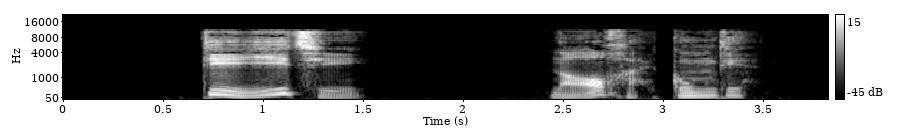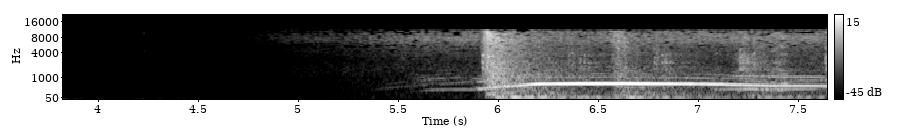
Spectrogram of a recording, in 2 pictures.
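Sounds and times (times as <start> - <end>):
speech: 0.7 - 1.6, 2.4 - 3.5
wolves howling: 5.5 - 7.6.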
